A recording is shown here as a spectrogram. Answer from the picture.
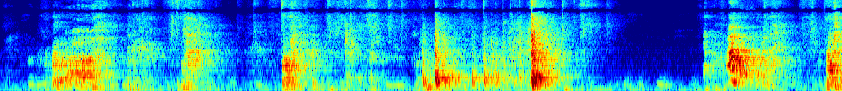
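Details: Boston Terrier making a string of rough, grumbling bursts about once a second, some sharper and bark-like, with brief pauses between.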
